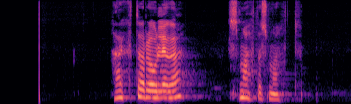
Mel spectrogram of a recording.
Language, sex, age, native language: Icelandic, female, 50-59, Icelandic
